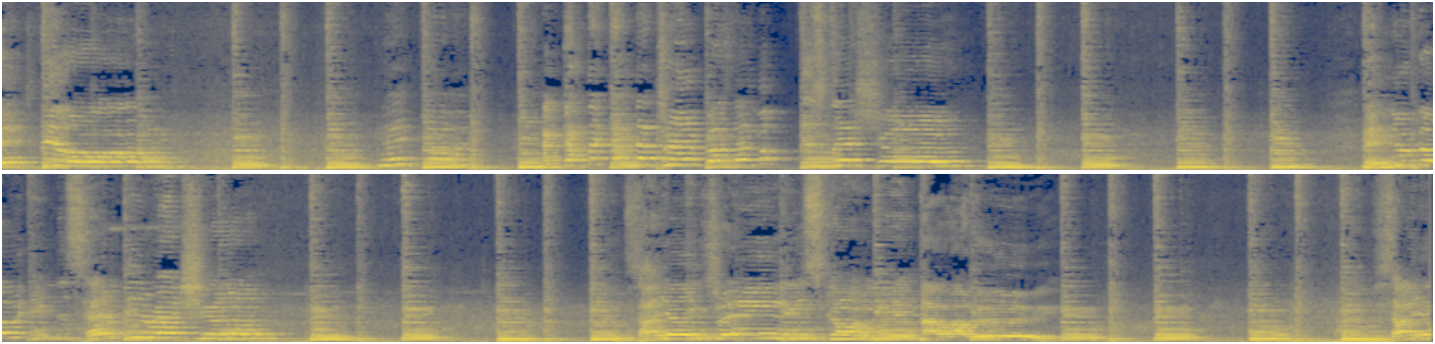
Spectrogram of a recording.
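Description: A man singing while strumming a nylon-string classical guitar in a steady rhythm, his sung phrases coming in lines with short breaks between them over the chords.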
